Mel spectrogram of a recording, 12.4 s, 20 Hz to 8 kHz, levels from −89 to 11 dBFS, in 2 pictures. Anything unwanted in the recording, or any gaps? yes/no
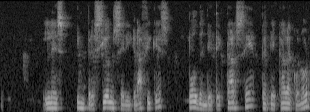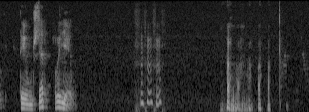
yes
